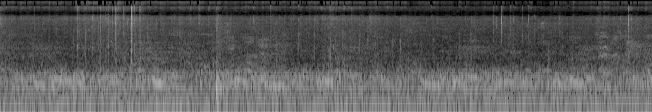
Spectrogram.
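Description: Many pigeons coo together in a continuous low, throaty murmur. The soft rolling coos overlap without pause, with a few faint clicks and rustles.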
